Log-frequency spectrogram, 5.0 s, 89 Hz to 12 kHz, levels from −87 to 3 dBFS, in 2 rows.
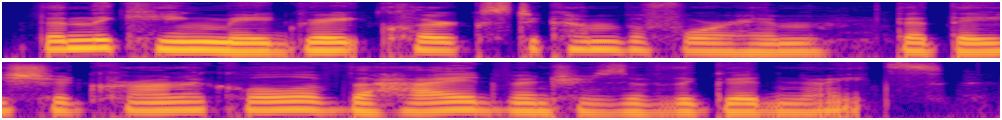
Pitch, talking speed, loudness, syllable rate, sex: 175 Hz, 265 wpm, -18 LUFS, 6.4 syllables/s, female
